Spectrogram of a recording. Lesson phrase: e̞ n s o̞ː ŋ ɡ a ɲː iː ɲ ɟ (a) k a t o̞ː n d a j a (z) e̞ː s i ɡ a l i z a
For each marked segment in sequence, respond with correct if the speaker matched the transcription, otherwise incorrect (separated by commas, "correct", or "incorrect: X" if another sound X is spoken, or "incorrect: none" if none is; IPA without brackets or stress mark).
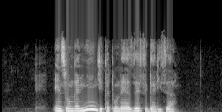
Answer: incorrect: i, correct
